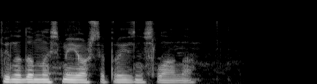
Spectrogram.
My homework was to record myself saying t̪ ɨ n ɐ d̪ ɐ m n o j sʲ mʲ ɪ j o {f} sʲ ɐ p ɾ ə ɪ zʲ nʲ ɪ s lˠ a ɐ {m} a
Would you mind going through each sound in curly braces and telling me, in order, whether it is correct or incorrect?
incorrect: ʂ, incorrect: n

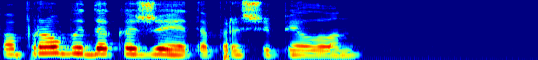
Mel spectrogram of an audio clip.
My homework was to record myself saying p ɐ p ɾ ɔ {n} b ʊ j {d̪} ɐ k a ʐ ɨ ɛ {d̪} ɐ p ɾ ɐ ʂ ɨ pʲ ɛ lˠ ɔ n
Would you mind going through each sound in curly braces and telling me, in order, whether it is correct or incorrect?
incorrect: none, correct, incorrect: t̪

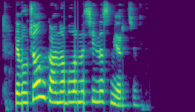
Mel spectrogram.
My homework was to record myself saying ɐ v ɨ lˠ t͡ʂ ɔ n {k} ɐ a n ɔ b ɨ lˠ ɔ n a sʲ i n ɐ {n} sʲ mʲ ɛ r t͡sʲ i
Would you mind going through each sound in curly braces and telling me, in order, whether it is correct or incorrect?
correct, incorrect: none

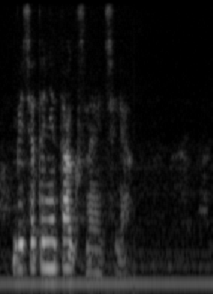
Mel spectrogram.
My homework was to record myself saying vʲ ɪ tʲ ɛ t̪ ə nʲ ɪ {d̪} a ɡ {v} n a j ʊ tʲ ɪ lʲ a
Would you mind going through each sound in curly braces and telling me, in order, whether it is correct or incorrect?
incorrect: t̪, incorrect: z

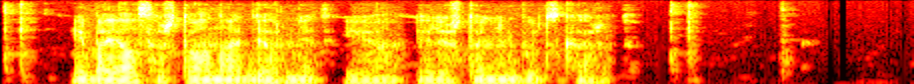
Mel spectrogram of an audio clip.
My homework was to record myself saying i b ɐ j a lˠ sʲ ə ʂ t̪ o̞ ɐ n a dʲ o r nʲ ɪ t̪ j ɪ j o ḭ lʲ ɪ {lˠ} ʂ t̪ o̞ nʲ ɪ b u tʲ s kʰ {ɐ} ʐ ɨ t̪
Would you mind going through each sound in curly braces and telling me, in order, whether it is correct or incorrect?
incorrect: none, incorrect: a

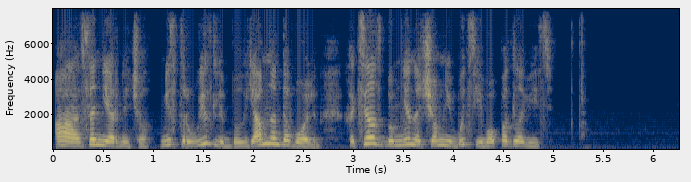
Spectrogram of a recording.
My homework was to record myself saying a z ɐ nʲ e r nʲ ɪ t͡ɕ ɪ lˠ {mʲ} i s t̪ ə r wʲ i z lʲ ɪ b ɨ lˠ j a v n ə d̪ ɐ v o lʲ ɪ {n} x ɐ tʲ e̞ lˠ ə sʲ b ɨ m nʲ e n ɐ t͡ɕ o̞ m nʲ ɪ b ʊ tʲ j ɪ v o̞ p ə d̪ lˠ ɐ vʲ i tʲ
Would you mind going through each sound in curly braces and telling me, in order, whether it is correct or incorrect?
correct, correct

